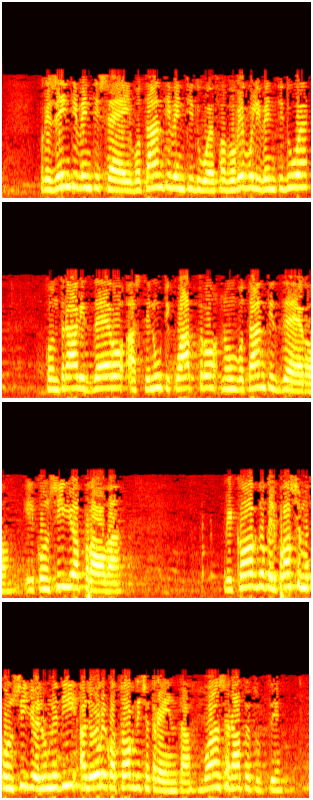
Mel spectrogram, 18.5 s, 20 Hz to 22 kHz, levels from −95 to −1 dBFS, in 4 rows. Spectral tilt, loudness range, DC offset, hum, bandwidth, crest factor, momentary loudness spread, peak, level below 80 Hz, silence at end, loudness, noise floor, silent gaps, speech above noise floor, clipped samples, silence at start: -8 dB/octave; 3 LU; under 0.1%; none; 5.4 kHz; 8 dB; 8 LU; 0 dBFS; -34 dBFS; 0 s; -9 LUFS; -37 dBFS; none; 29 dB; 2%; 0.6 s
